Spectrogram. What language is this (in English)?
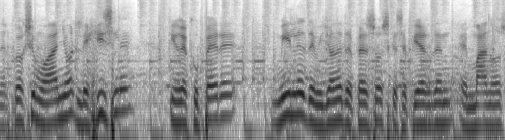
Spanish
